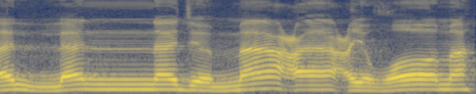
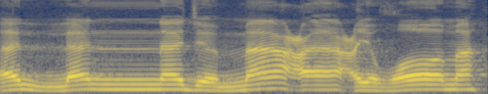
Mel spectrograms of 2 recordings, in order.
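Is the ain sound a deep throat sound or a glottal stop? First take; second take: deep throat; deep throat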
